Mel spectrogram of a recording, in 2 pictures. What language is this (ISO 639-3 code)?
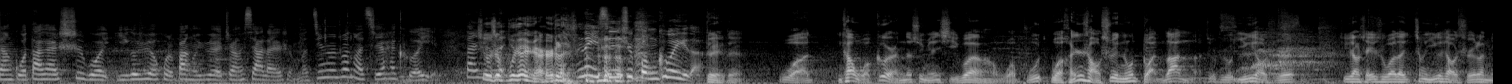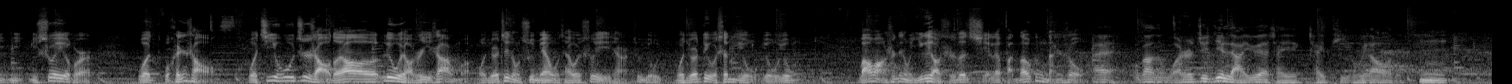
zho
